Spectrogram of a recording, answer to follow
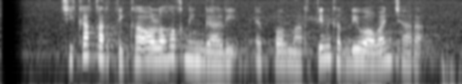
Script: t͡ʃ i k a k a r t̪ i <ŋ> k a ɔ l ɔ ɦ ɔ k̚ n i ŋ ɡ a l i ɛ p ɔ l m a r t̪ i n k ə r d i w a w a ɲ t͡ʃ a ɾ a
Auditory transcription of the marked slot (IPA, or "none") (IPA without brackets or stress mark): none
